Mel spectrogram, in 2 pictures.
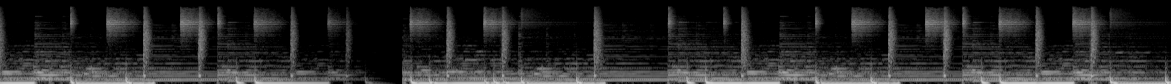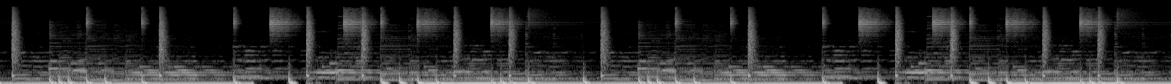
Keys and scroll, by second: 14.0 Delete.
